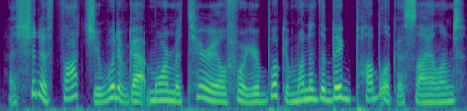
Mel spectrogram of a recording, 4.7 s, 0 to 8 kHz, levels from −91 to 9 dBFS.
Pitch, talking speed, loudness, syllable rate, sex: 200 Hz, 255 wpm, -20 LUFS, 5.8 syllables/s, female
